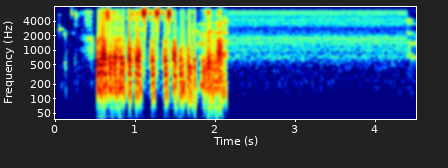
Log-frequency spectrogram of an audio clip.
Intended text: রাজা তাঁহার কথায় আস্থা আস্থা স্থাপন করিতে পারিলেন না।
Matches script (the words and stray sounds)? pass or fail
pass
